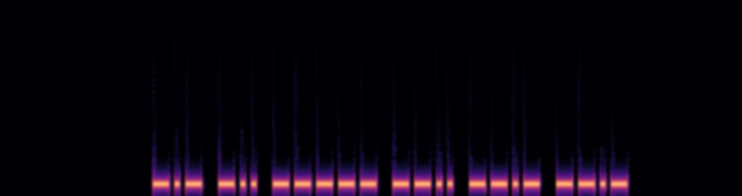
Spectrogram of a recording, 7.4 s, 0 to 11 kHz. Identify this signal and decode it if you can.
Morse code, heard as a keyed tone, about 21 wpm, 700 Hz. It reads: KD0ZQQ
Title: USA Call Signs - 6 Characters - Repeated 2x - 22wpm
